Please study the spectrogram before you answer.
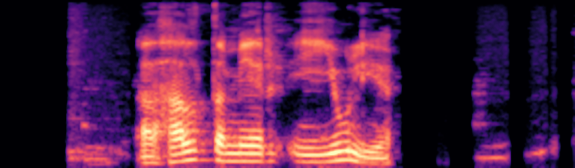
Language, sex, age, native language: Icelandic, male, 20-29, Icelandic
